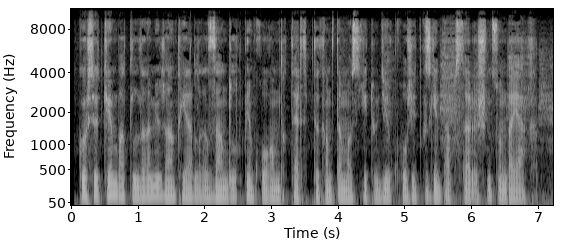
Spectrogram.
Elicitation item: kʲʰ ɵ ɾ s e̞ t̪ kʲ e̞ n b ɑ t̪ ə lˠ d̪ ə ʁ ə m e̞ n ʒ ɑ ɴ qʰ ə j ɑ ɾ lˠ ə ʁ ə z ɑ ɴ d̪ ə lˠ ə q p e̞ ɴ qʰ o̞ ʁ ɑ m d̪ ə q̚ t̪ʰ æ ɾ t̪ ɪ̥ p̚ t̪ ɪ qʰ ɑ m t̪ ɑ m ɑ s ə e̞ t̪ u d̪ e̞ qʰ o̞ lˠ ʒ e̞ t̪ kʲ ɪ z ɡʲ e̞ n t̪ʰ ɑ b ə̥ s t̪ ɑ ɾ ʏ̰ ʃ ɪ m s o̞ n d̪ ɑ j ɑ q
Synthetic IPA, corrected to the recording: kʲʰ ɵ ɾ s e̞ t̪ kʲ e̞ n b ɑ t̪ ə lˠ d̪ ə ʁ ə m e̞ n ʒ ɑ ɴ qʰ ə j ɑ ɾ lˠ ə ʁ ə z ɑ ɴ d̪ ə lˠ ə q p e̞ ɴ qʰ o̞ ʁ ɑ m d̪ ə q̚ t̪ʰ æ ɾ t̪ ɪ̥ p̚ t̪ ɪ qʰ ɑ m t̪ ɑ m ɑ s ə e̞ t̪ u d̪ e̞ qʰ o̞ lˠ ʒ e̞ t̪ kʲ ɪ z ɡʲ e̞ n t̪ʰ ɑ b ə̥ s t̪ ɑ ɾ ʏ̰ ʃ ɪ n s o̞ n d̪ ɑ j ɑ q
